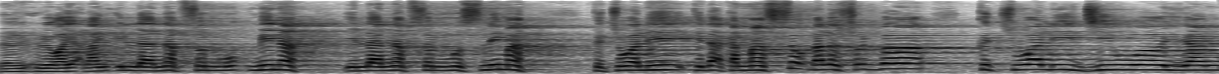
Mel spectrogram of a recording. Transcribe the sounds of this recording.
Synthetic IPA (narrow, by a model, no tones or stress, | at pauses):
riwajaʔlaiŋʔilːanafsanmuʔmɪnah | ʔilːanafsanmuslimah | kət͡ʃualit̪idaʔakanmasʊʔ̚dalamsərɡo | kət͡ʃualid͡ʒiwəjaŋ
